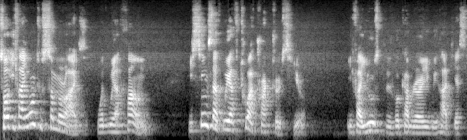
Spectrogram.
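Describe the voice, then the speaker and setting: A man with a French accent talks at a fairly quick pace in a high pitch, his voice swinging very widely. Audible room echo surrounds him. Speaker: lecturer. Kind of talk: lecture. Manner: halting, with frequent fillers and restarts.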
